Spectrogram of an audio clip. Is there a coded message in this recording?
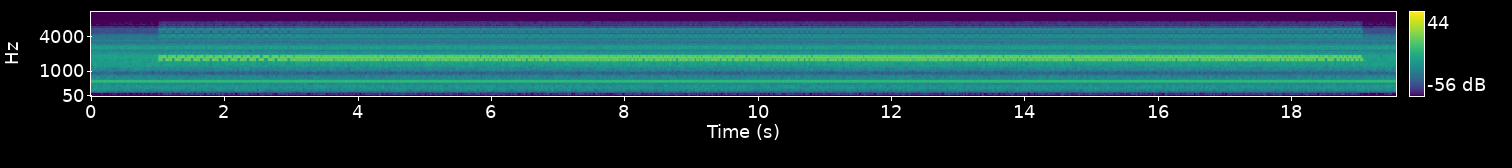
Yes: NAVTEX (SITOR-B), 100 baud, 170 Hz shift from 1.0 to 19.1 s, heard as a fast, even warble, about 1700 Hz centre, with radio static and a steady whistle near 620 Hz. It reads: FEVCNSS DPAZX ZDQQT KMOZJTV DEPPR ZTDMSJ ZGLOAKL VJNWKRK RLVYXIP IGYOE KAL HF ZQROLFD NLJ MSZI WXZMW VWLK KUZH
